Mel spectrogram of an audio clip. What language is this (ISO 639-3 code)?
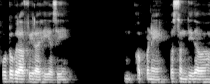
pan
